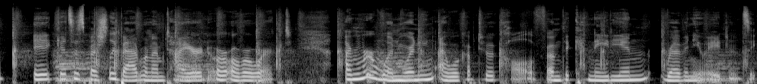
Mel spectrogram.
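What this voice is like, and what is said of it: Raspy, husky voice. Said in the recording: “Today, my voice is extra raspy.”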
